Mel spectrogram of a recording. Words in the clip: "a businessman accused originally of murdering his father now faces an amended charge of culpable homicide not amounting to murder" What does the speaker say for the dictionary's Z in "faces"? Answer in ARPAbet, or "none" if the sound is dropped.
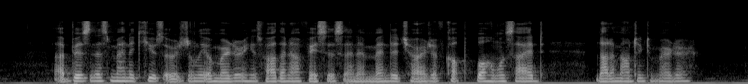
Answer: Z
